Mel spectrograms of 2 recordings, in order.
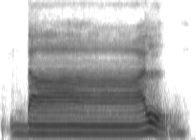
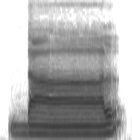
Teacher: সময় লাগে সে সময় নিয়ে আপনার উচ্চারণটা করতে হবে যেমন দাল আমরা যখন দালটা উচ্চারণ করব প্রথম জাস্ট মারির সাথে লাগিয়ে দেন ছেড়ে দিব ঠিক আছে এবং মুখটাকে ফাঁকা হবে যেমন আমি বলতেছি আমার মুখের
